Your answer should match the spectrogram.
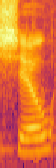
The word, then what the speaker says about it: Shu: Um, my name is Shu. Um, the same pronunciation as the shoe everyone is wearing.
